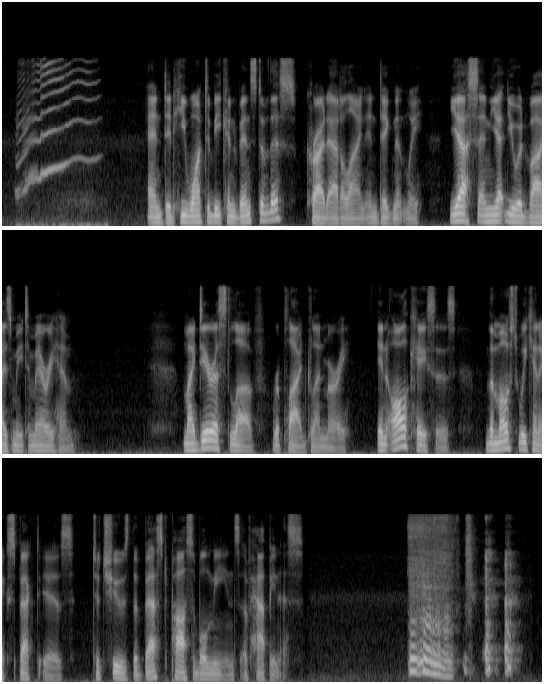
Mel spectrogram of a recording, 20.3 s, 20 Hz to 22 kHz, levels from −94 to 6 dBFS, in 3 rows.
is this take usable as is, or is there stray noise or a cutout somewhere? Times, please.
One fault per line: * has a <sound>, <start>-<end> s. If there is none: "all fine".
* has a squeak, 0.2-1.3 s
* has a laugh, 18.6-20.1 s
